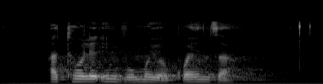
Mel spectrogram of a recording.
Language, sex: South Ndebele, male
